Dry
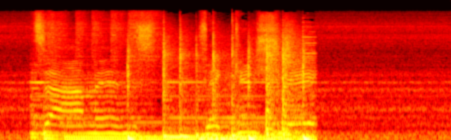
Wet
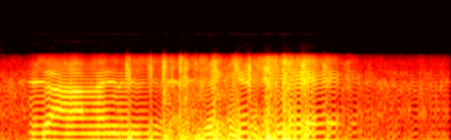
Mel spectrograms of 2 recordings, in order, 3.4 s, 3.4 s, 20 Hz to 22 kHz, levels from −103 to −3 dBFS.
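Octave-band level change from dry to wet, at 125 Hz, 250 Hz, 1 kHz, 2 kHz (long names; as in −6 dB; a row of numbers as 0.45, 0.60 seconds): −7.5, +2.0, +6.5, +7.5 decibels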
